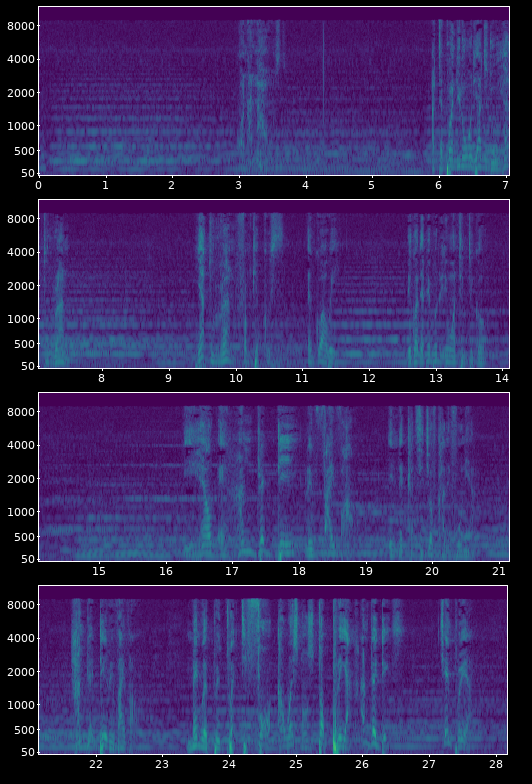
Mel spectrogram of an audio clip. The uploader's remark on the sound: Preached at Ekklesia Chapel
